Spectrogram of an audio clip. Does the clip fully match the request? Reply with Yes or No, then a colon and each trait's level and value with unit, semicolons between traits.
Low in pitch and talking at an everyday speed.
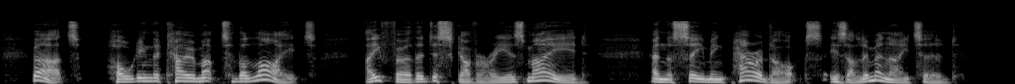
No: low, 125 Hz; slow, 110 wpm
